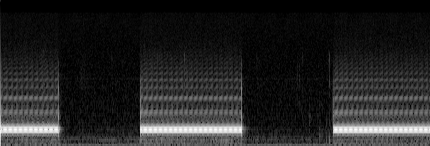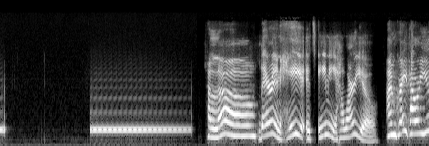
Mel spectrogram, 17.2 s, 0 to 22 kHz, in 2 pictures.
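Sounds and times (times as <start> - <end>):
telephone line tone: 0.0 - 1.2, 2.8 - 4.9, 6.7 - 8.8, 10.4 - 12.5
speech: 13.7 - 17.1.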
